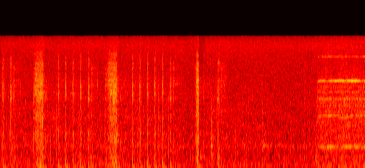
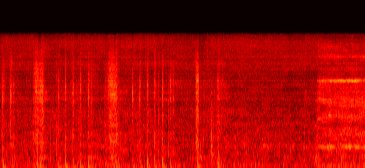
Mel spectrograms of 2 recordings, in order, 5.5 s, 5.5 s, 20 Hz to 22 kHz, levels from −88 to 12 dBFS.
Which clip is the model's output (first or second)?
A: second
